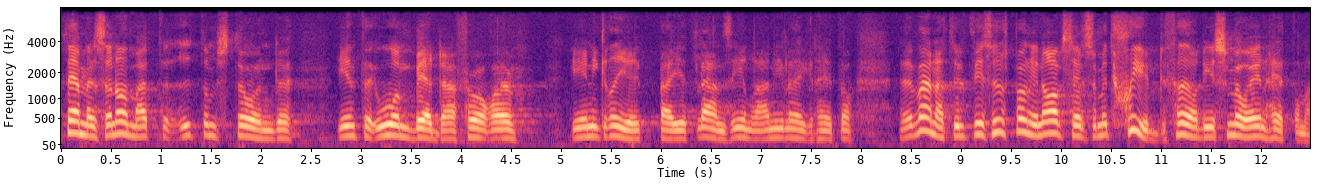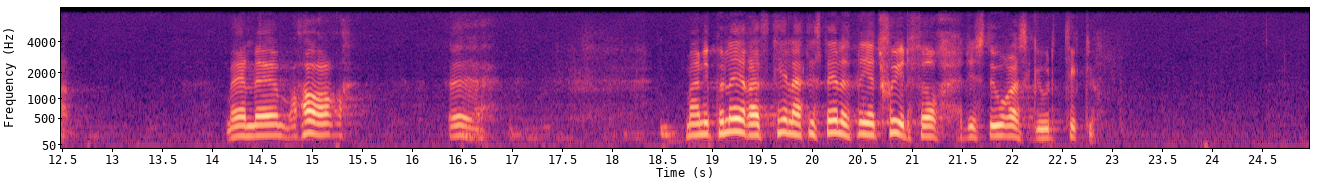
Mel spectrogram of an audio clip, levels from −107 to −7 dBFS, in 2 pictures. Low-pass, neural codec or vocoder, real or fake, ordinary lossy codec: 7.2 kHz; codec, 16 kHz, 6 kbps, DAC; fake; Opus, 64 kbps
